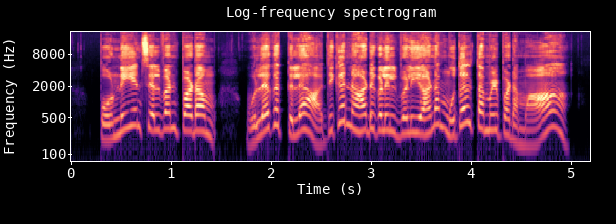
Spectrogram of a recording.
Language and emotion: Tamil, surprised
